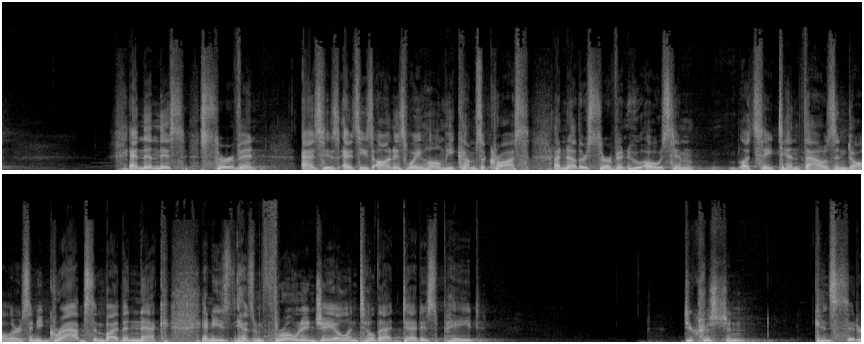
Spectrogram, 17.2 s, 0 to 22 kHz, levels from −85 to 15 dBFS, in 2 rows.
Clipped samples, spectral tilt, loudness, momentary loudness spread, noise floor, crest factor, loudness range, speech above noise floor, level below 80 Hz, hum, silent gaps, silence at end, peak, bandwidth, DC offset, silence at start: under 0.1%; -5 dB/octave; -19 LUFS; 7 LU; -71 dBFS; 20 dB; 7 LU; 52 dB; -48 dBFS; none; none; 0 s; 0 dBFS; 19 kHz; under 0.1%; 1.15 s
